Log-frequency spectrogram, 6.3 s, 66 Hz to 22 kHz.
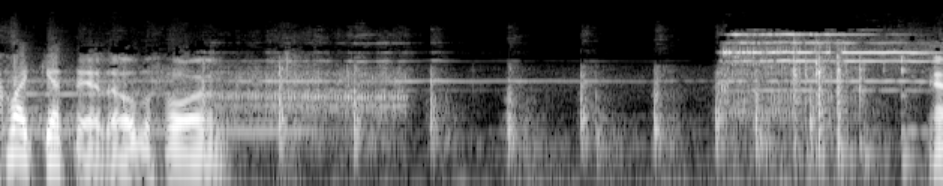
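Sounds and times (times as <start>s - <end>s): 
speech: 0.0s - 1.6s
telephone bell ringing: 1.4s - 3.8s, 4.8s - 6.2s.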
